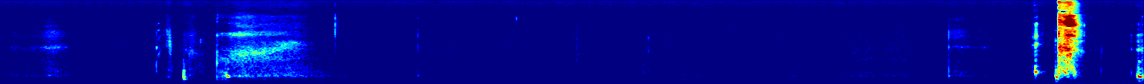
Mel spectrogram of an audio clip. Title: A few Induced sneezes.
